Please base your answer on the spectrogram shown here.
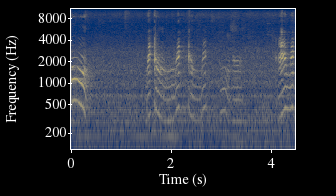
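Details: Pet ringneck parrot talking: short, high-pitched, voice-like phrases that bend up and down, given in a few separate bursts with quiet gaps between them over a faint steady background hum.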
